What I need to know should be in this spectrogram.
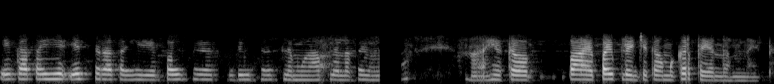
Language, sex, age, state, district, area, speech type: Marathi, female, 30-45, Maharashtra, Beed, urban, conversation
